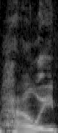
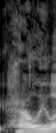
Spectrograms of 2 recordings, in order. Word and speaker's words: Hallie: It's not spelled like, I always say Hallie like Halle Berry, and they're like, oh, is it spelled the same? And I'm like, well, no, but if you look, Hallie, it says yeah. – Hallie. – Yeah. – It's not Haley or Holly, and it's like, people ask me all the time, why don't you correct me?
